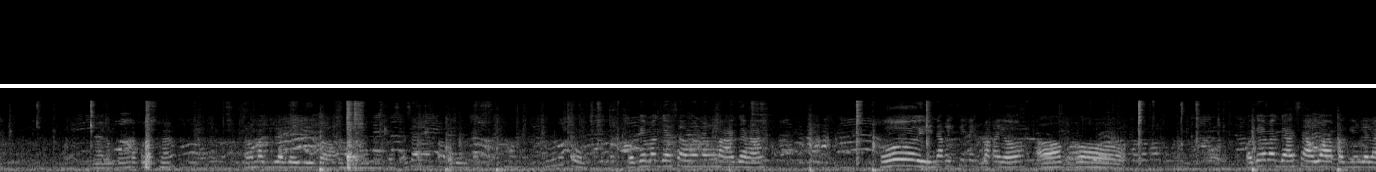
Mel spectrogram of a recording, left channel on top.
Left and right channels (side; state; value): left; silent; 56 dB below the other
